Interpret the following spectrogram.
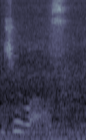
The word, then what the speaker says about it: joules: changed to units of joules like pronounced like the Royal jewels the abbreviation for joules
